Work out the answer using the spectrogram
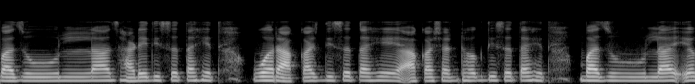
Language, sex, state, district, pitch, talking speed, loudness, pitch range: Marathi, female, Maharashtra, Sindhudurg, 180 Hz, 120 wpm, -21 LUFS, 170-185 Hz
